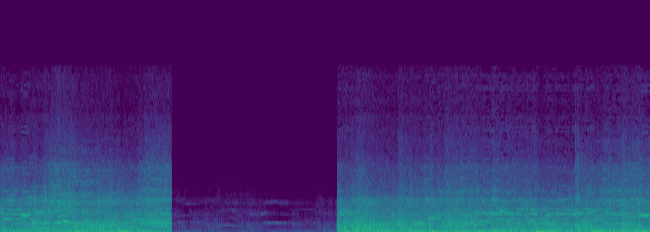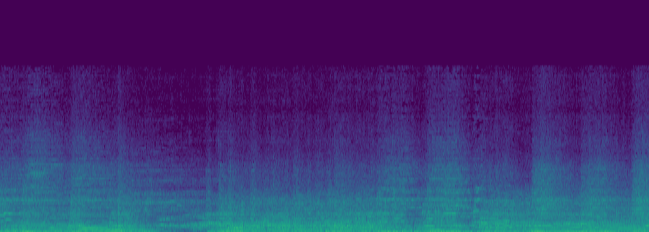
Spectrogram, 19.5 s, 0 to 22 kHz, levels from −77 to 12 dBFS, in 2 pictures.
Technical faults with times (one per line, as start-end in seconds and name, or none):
0.31 dropped buffer (overrun)
2.56-5.05 one channel inverted
4.25-4.30 overlapping chunks
10.30-10.35 overlapping chunks
10.47 dropped buffer (overrun)
15.76 dropped buffer (overrun)
16.32-16.36 overlapping chunks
